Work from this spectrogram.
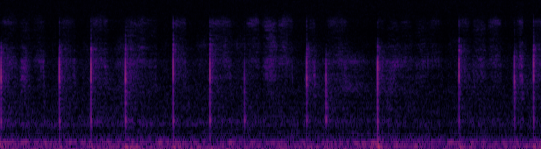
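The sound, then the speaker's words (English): A pen or marker draws a stick figure, giving many short scratchy strokes in an uneven rhythm, faint over a low background rumble. “I'm going to draw on the inside here. I'm going to draw the physical man.”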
